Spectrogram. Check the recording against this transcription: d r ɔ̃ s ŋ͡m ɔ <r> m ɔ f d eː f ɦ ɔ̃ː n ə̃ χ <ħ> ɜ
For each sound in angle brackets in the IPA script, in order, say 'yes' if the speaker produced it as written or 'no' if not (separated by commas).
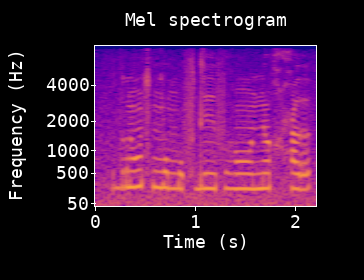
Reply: no, yes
